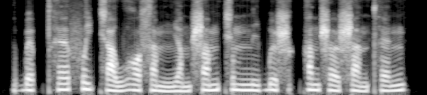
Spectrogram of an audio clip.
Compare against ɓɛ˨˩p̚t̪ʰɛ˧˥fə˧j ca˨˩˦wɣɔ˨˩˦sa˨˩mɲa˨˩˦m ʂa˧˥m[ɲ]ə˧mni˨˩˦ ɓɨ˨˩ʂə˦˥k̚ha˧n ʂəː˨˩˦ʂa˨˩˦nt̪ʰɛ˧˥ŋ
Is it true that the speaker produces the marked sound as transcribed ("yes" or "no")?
no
